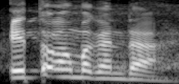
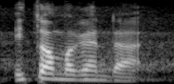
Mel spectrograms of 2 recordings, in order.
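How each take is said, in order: First: Emphatic. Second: Said in the usual way. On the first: Real, not acted.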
